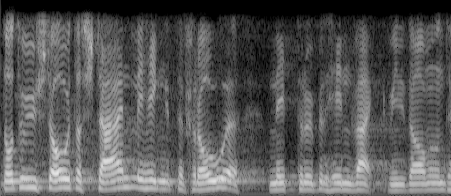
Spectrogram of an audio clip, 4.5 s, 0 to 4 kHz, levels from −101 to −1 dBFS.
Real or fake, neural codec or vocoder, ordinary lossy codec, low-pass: real; none; AAC, 32 kbps; 3.6 kHz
